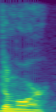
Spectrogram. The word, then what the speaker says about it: Damore: sip of of balmore balmer rhymes rhymes with damore um okay where was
